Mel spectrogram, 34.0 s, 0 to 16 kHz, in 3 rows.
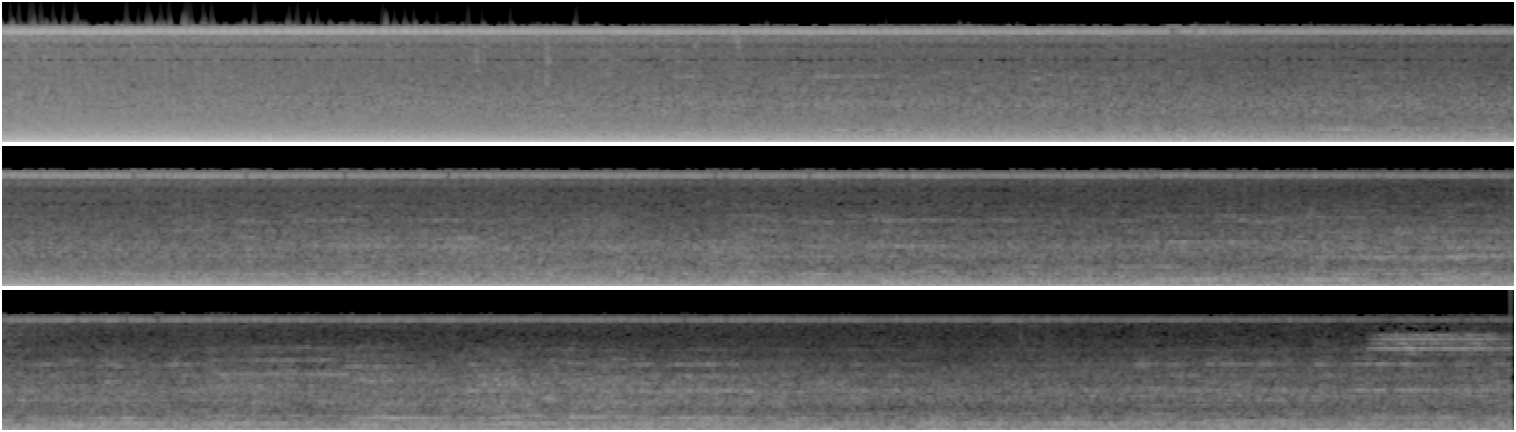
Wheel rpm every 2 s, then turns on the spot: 0, 0, 0, 0, 0, 0, 0, 0, 0, 0, 0, 0, 0, 0, 0, 0, 0.
none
